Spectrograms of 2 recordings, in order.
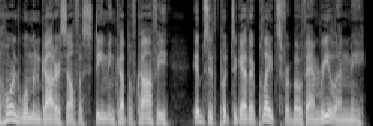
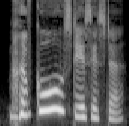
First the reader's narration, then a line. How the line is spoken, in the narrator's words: Ibsith replied in a sweet tone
